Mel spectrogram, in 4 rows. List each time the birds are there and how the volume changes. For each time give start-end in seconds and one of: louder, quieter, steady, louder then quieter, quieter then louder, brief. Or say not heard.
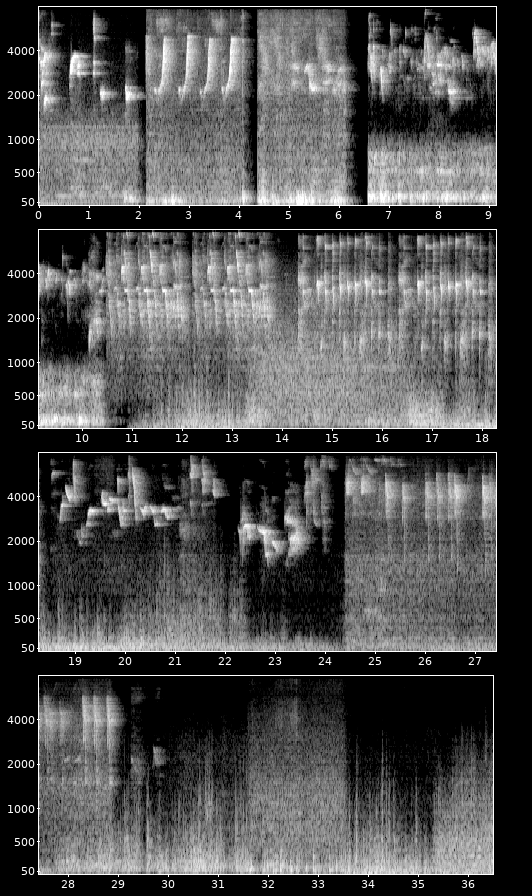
0.0-29.9 quieter.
